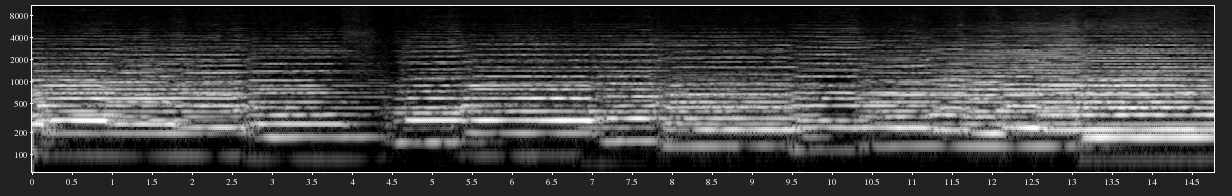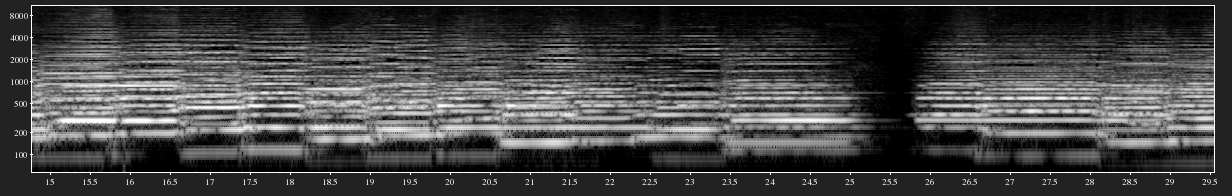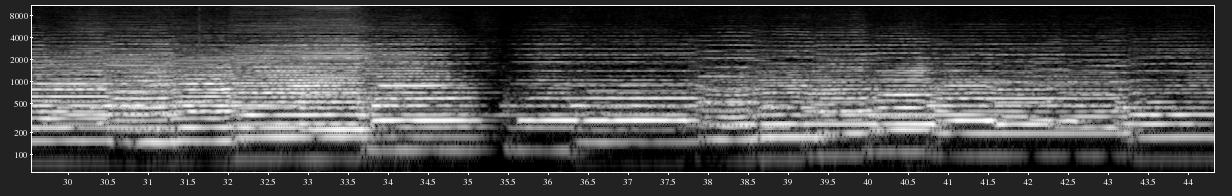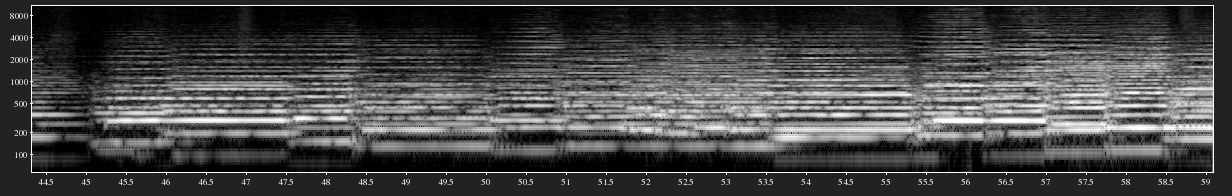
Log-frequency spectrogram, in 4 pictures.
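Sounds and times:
brass ensemble music: 0.0s - 59.0s.

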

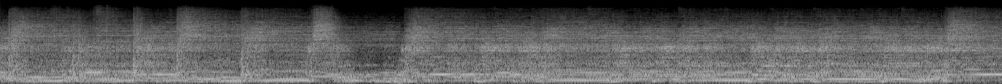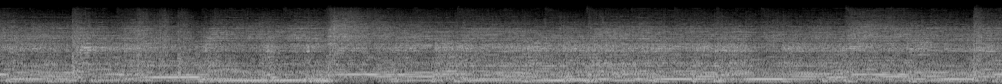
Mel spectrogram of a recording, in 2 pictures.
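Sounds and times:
live rock guitar and drums: 0.0s - 20.0s.

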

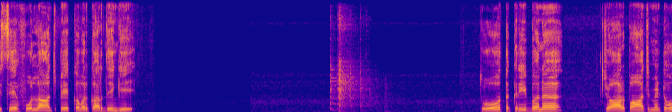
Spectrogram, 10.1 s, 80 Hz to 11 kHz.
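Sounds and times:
metal lid clattering on pot: 5.0s - 6.0s.

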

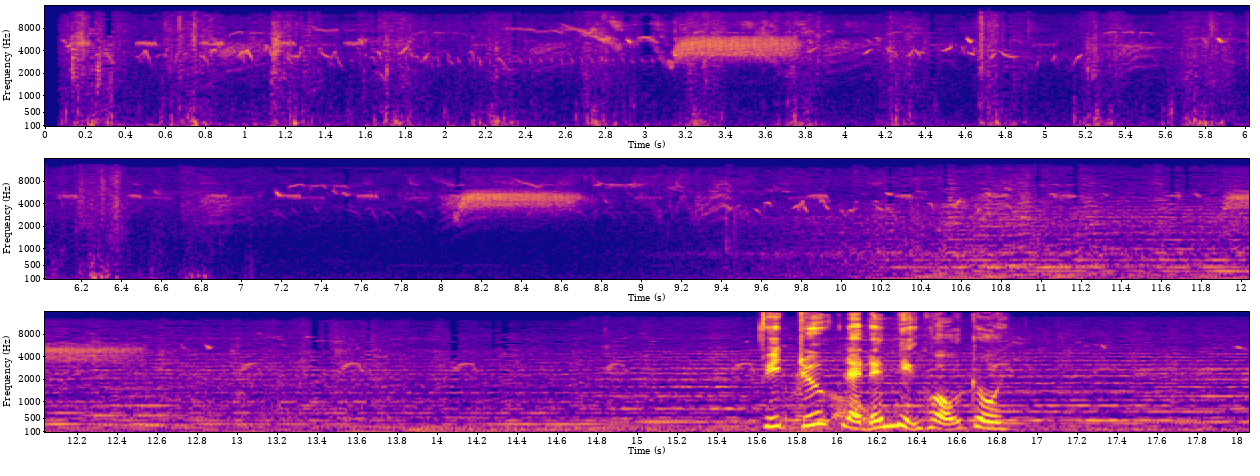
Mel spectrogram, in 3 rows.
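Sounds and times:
boots marching on dirt: 0.0s - 7.7s
music: 9.6s - 18.0s.

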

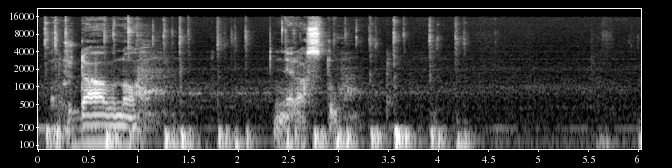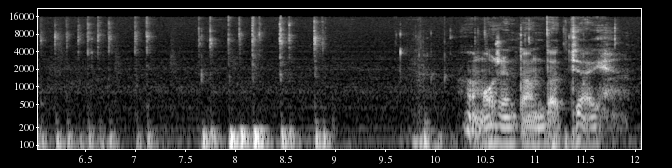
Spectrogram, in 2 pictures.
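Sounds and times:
typing on computer keyboard: 0.0s - 2.2s, 3.0s - 4.4s, 6.0s - 9.0s.

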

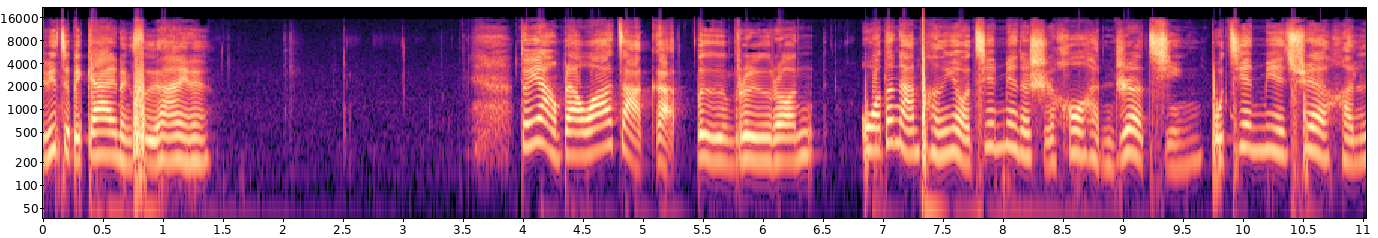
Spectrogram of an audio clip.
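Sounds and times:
woman's voice: 0.0s - 1.5s, 3.6s - 11.0s
computer clicks: 1.5s - 3.1s.

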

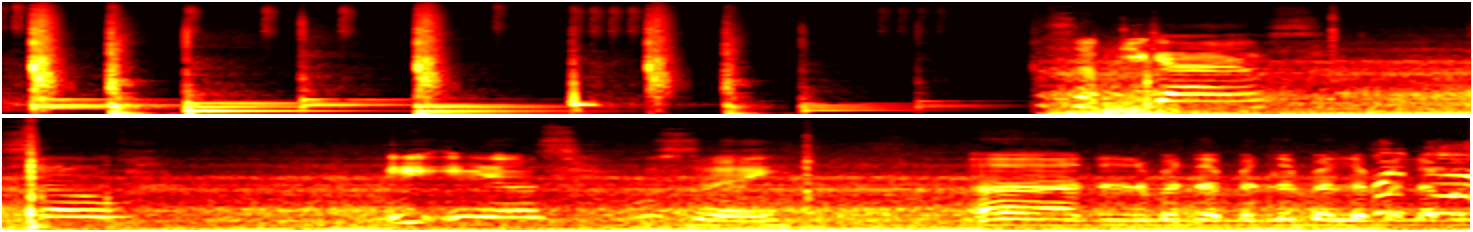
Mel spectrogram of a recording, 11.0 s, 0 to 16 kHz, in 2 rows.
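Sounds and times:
car cabin rumble: 3.9s - 11.0s.

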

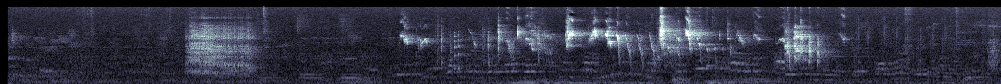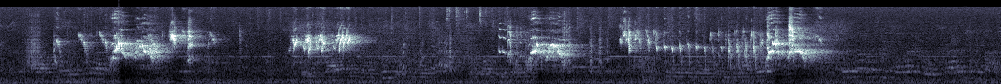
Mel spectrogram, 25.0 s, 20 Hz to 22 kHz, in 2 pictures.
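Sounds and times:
wrens calling: 2.2s - 25.0s.

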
